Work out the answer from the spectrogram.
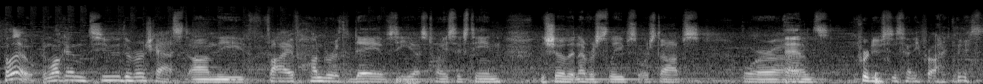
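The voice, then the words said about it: Sleepy, tired-sounding voice. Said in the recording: “I think you can hear the sleepiness in my voice.”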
